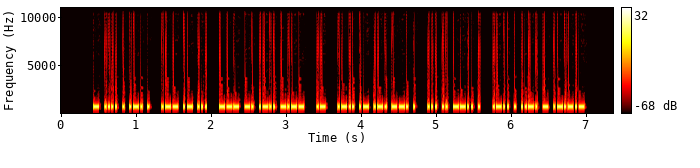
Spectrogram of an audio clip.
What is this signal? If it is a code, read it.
Morse code, heard as a keyed tone, about 52 wpm, 700 Hz. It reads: THERE WAS ONLY A LARGE SIZE LEFT.
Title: Sentences from Top 1000 Words - Review Part 2 - 50wpm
